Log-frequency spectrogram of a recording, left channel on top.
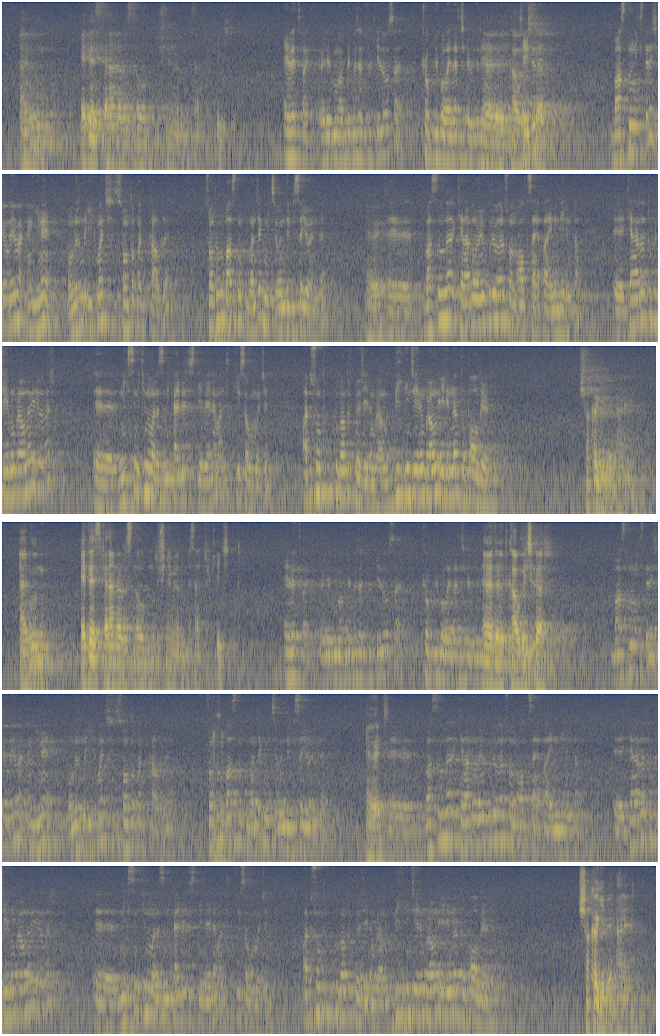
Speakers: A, on the left (about 75°); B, on the right (about 80°).
A: <laughs>
B: Yani bunun Efes Fener arasında olduğunu düşünemiyorum mesela Türkiye için.
A: Evet bak öyle bir muhabbet mesela Türkiye'de olsa çok büyük olaylar çıkabilir yani.
B: Evet evet kavga
A: Şeyde
B: çıkar.
A: de Boston Knicks'te de şey olayı var. kanka. yine onların da ilk maç son topa kaldı. Son
B: Hı hı.
A: topu Boston kullanacak. Knicks önde bir sayı önde.
B: Evet.
A: Ee, Boston'da kenardan oyunu kuruyorlar. Son 6 saniye falan emin değilim tam. Ee, kenardan topu Jaylen Brown'a veriyorlar. Ee, Knicks'in 2 numarası Mikal Bridges diye bir eleman. Çok iyi savunmacı. Abi son topu kullandırtmıyor Jaylen Brown'a. Bildiğin Jaylen Brown elinden topu alıyor.
B: Şaka gibi hani.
